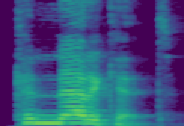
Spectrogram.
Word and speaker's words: Connecticut: Connecticut. Connecticut. So it's not Connecticut, not Connecticut.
